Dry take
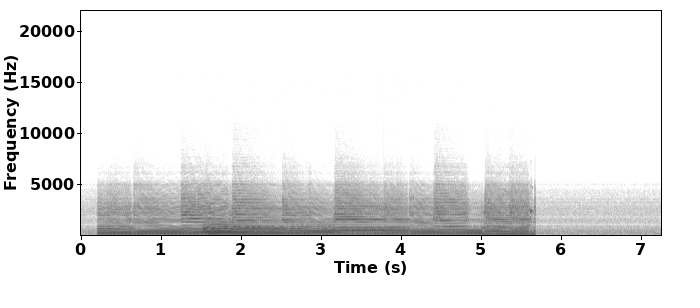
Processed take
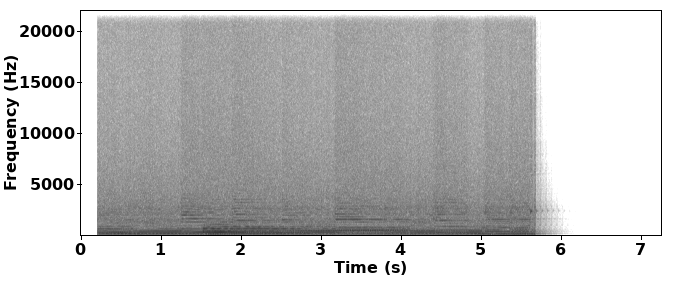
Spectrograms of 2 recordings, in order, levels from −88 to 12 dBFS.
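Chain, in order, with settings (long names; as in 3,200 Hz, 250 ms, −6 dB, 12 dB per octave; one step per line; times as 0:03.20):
bit reduction 5 bits
on a send: tape delay 71 ms, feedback 48%, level −17 dB, low-pass 5,200 Hz
on the sum: level +8 dB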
